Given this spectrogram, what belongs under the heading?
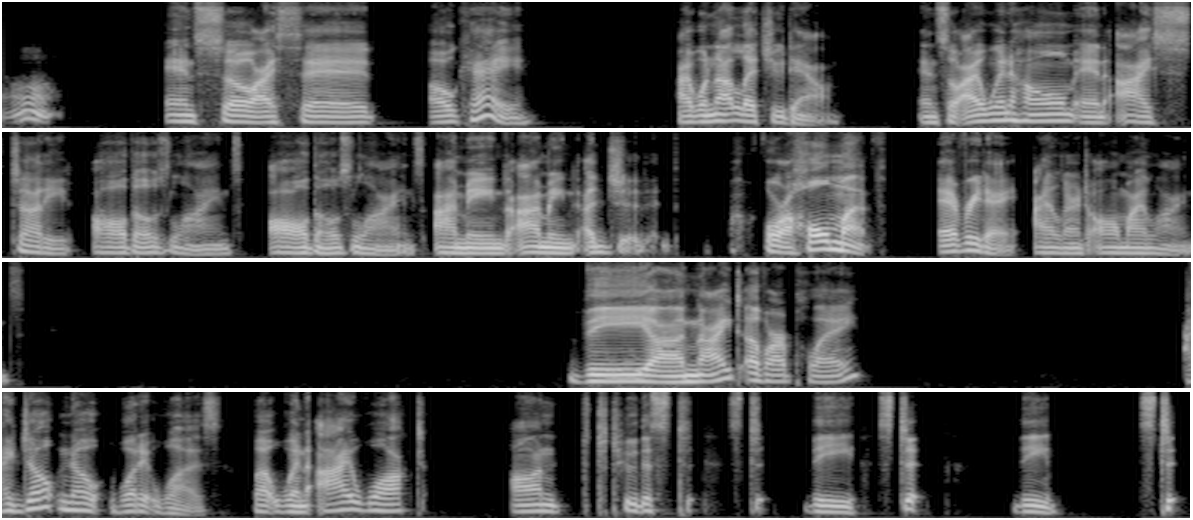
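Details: Stuttering in an adult who stutters, with part-word repetitions heard before a word.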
